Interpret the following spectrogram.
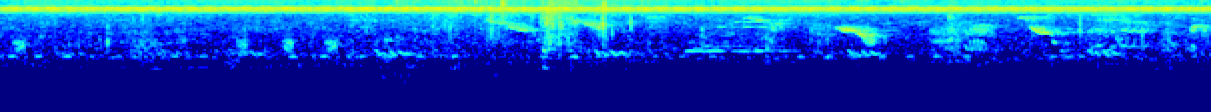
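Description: Faint rural outdoor ambience: a steady high insect buzz, with a few short bird chirps in the middle.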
